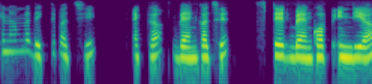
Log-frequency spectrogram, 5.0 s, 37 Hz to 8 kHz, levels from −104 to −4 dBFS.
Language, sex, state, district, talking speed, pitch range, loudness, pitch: Bengali, female, West Bengal, Paschim Medinipur, 145 wpm, 205-235 Hz, -18 LUFS, 220 Hz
